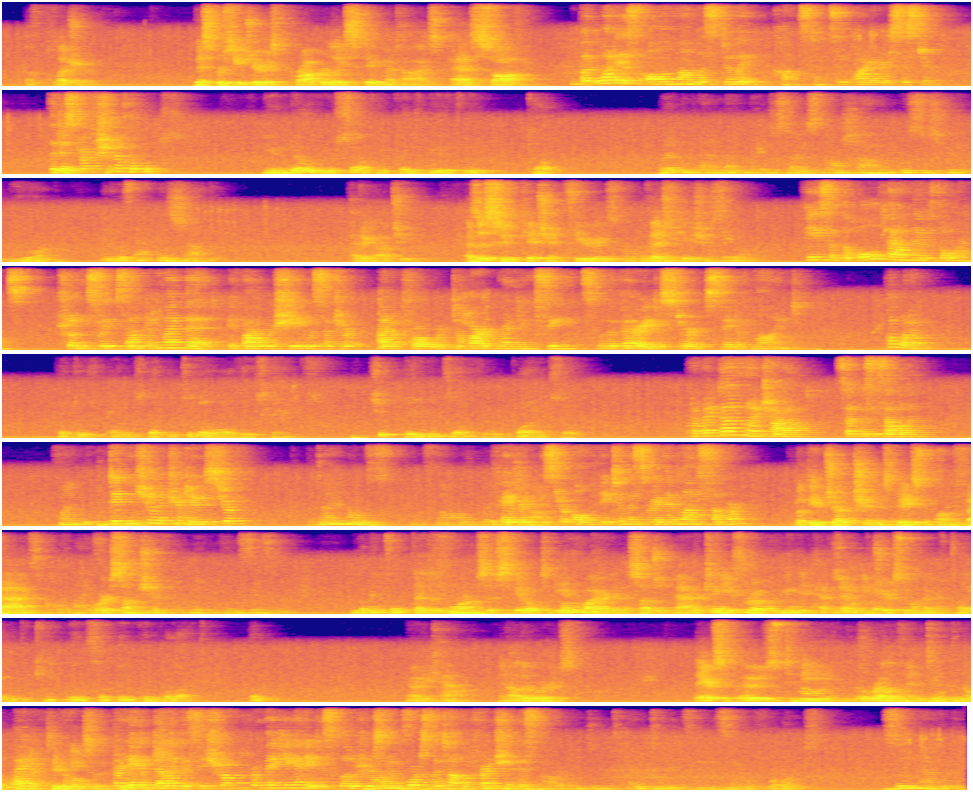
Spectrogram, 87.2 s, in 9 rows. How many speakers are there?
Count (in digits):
4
